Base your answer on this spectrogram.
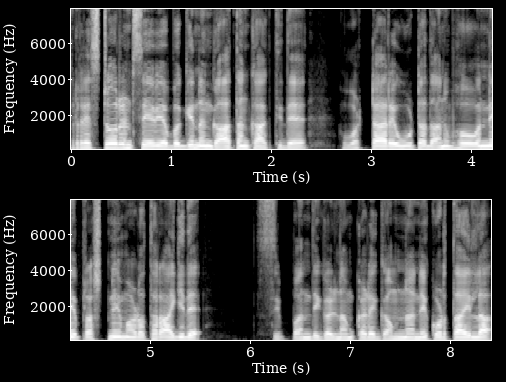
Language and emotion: Kannada, fearful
